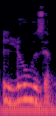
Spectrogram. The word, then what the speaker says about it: lose: with homophones this is loser this is ending in e and there's an o but we still do not use our long oval o sound it is pronounced as lose and what does it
